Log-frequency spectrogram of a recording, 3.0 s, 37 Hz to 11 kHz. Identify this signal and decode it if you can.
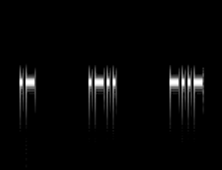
Morse code, heard as a keyed tone, about 30 wpm, spaced as for 10 wpm, 700 Hz. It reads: ALX
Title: USA Call Signs - 5 Characters - 6x Character Spacing - 30wpm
